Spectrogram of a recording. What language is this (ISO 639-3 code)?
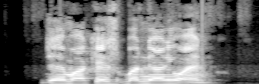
snd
